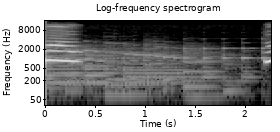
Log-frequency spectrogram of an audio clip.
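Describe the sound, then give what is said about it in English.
A loud cat meow at the start, from the cat character Tabby Flubberwinkle of the show Tabby Flubberwinkle, Cat's Private Eye, trails into a low sustained musical backdrop, then a second short meow rises sharply at the very end. “I'm a cat.”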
